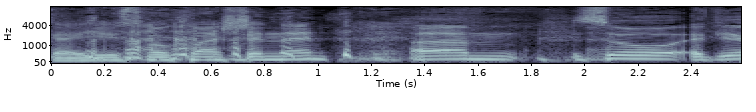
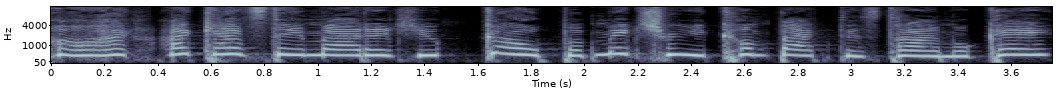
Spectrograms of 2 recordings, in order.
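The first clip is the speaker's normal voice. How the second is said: very high-pitched woman's voice. Acting out a remembered farewell, answering him: imitating her voice. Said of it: "you did her voice so well".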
